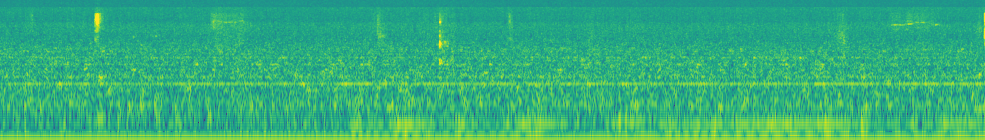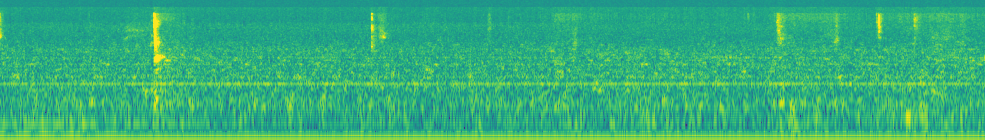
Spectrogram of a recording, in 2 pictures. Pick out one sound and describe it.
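A pen tool taps and clicks softly as small beads are pressed into place.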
